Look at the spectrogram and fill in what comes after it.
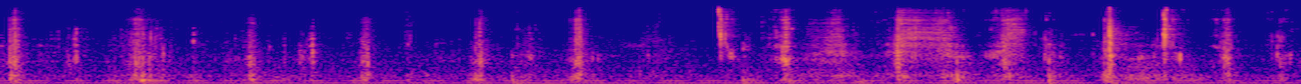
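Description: Chewing and biting crunchy food close to the microphone: a run of crisp crunches, a couple a second, with one longer crunch near the end.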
